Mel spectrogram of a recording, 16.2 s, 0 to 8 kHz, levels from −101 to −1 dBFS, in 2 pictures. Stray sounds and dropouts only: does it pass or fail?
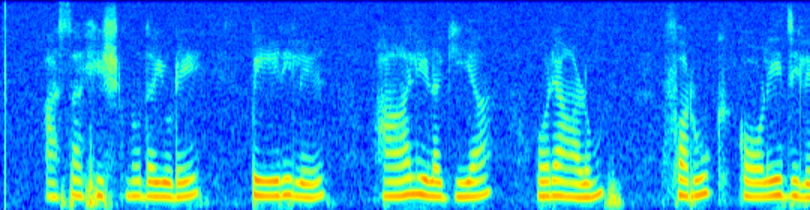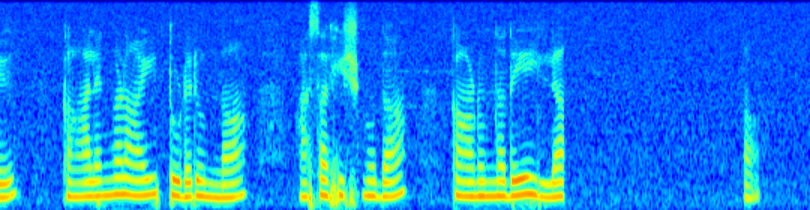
pass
